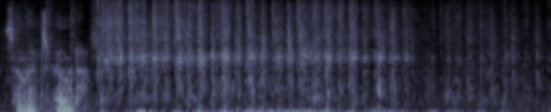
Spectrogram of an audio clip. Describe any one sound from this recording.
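A plastic bottle taps and rustles rapidly against a microphone.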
